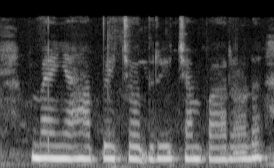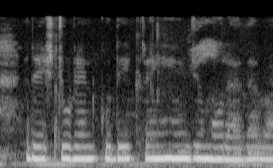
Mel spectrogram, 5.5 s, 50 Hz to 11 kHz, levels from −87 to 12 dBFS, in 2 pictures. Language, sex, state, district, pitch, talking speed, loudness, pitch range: Hindi, female, Bihar, Kaimur, 240 Hz, 130 wpm, -12 LUFS, 235-245 Hz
